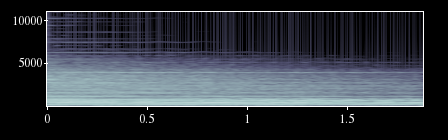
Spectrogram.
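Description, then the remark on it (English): A sustained electric guitar sus4 chord rings out steadily, washed in delay and reverb so the notes shimmer and overlap, with no voices over it. “the sus4 right there sounds really nice too.”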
